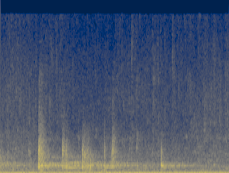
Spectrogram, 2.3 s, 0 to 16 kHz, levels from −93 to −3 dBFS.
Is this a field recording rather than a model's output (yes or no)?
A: yes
